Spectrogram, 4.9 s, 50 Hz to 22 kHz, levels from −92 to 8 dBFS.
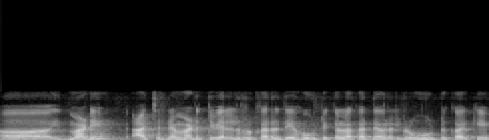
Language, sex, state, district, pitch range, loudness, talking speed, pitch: Kannada, female, Karnataka, Mysore, 225-250 Hz, -17 LUFS, 160 wpm, 235 Hz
